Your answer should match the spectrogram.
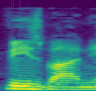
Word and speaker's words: Wiesbaden: Wiesbaden, yeah, yeah.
